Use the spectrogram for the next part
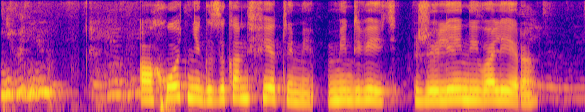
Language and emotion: Russian, neutral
